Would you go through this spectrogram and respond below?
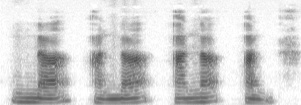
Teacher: Se pronunciaría con la punta de la lengua tocando la cara interior de los dientes de arriba. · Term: nasal dental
